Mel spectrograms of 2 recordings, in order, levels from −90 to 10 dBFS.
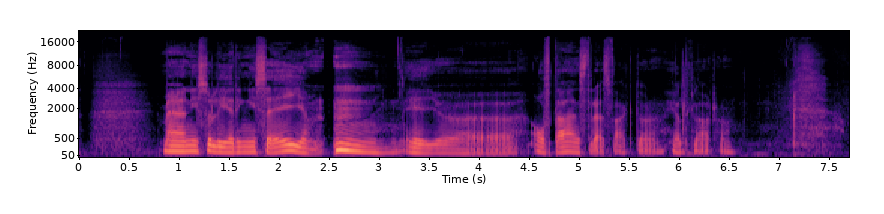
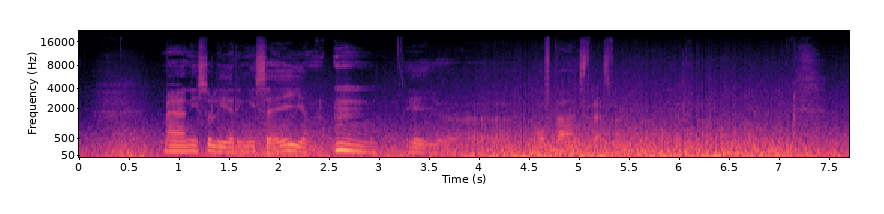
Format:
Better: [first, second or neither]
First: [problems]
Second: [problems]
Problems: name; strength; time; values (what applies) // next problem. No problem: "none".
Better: first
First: none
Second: wind noise on the microphone; heavy; 6 dB below the speech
